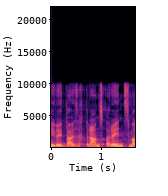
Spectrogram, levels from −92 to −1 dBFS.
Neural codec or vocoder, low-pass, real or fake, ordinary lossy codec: autoencoder, 22.05 kHz, a latent of 192 numbers a frame, VITS, trained on many speakers; 9.9 kHz; fake; none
